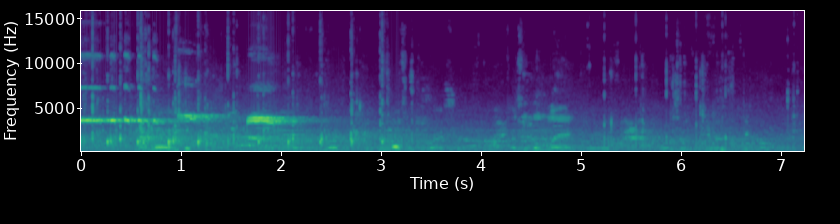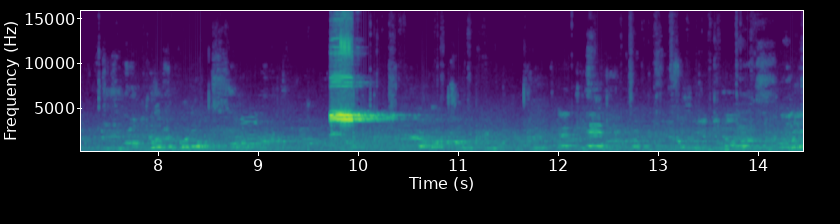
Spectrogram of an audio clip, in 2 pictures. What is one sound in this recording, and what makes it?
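Spectators chatter in a large echoing hall.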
